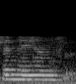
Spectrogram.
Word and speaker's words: Shanann: It's easier to say it when I spell it out, but we keep wanting to say Shannon, of course, but a lot of people call her Shannon.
